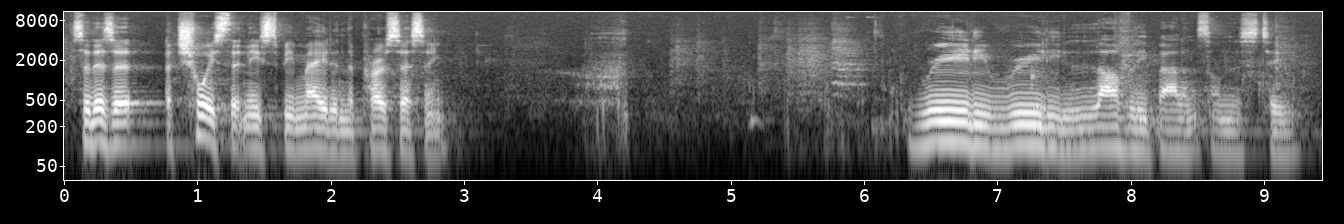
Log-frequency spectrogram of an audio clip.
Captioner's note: sips tea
